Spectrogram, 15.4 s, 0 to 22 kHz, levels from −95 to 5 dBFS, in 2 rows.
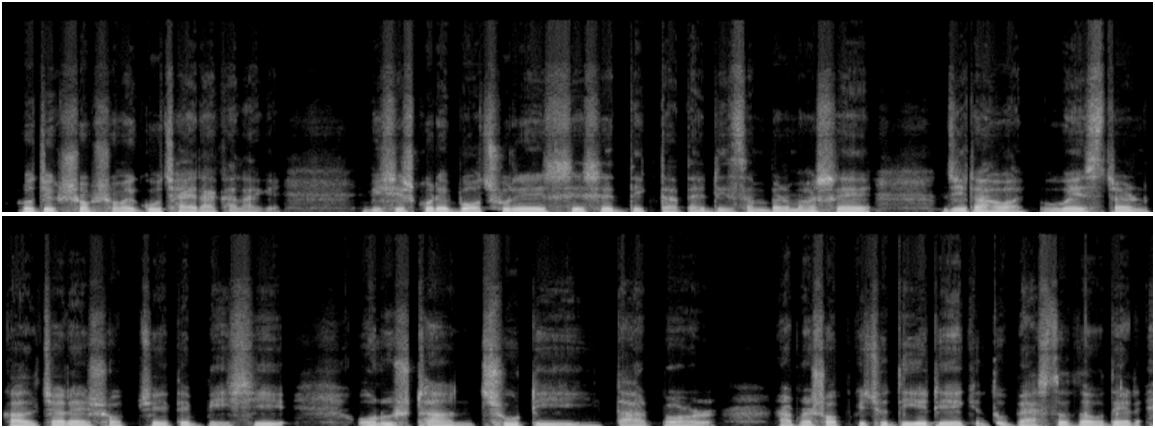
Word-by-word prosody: Project 115 0 +2
সবসময় 110 -3 +1
গোছায় 110 -2 +1
রাখা 95 +1 -7
লাগে। 85 -1 -12 0.6
বিশেষ 105 +3 0
করে 120 -2 +6
বছরের 115 +3 +3 0.2
শেষের 115 -1 +2
দিকটাতে, 90 +1 -4 0.2
ডিসেম্বর 105 +2 -2
মাসে 105 +2 +2 0.7
যেটা 105 0 +3
হয়, 95 -1 -1 0.2
ওয়েস্টার্ন 105 +1 +1 0.2
কালচারে 105 +1 +3 0.2
সবচাইতে 105 +1 -1 0.2
বেশি 100 +4 -1 0.7
অনুষ্ঠান, 105 -1 +1 0.3
ছুটি 100 -2 +1 0.4
তারপর 95 0 -1 0.6
আপনার - - 0
সবকিছু - - 0
দিয়ে 110 0 +6
টিয়ে 105 -1 +4
কিন্তু 105 -2 -7
ব্যস্ততা 100 +2 +1
ওদের 100 +1 +2
105 Hz, 110 wpm, -27 LUFS, 100-110 Hz, 0.7 s, করে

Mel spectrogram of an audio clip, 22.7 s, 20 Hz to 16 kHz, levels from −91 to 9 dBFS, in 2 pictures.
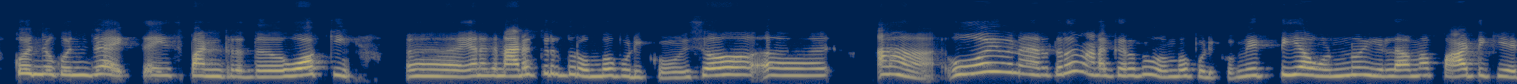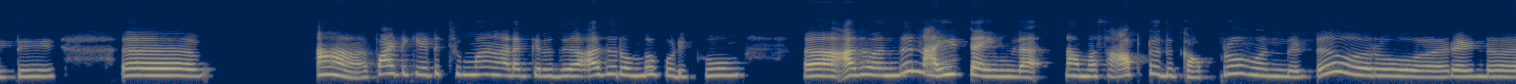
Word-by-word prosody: கொஞ்சம், 340 -3 +1
கொஞ்சம் 315 +2 0
எக்ஸர்சைஸ் 295 +1 -7
பண்றது, 255 -3 -1 0.2
வாக்கிங் 315 -3 +4 0.4
அ - - +1 0.4
எனக்கு 290 0 -1
நடக்கிறது 320 +3 +2
ரொம்ப 265 +2 +1
பிடிக்கும். 225 -4 -6 0.2
சோ, 295 - +5 0.4
அ, - - -1 0.8
அ, - - +1 0.6
ஓய்வு 430 +4 +3
நேரத்துல 325 +3 -1
நடக்கிறது 290 0 -1
ரொம்ப 255 +2 -2
பிடிக்கும். 235 +1 -8
வெட்டியா 310 +3 +1 0.2
ஒண்ணும் 305 +3 -1
இல்லாம, 265 +2 +1
பாட்டு 280 +2 +4
கேட்டு, 250 0 -4 0.8
அ. - - +3 1.4
அ, - - +5 0.4
பாட்டு 355 -1 +1
கேட்டு 320 +3 -6
சும்மா 325 0 -4
நடக்கிறது. 280 -1 -3 0.2
அது 320 +3 -1
ரொம்ப 295 +2 -2
பிடிக்கும். 285 +3 -5 0.6
அ, - - +8 0.3
அது 305 +3 +2
வந்து 300 +9 0
நைட் 335 +4 +3
டைம்ல. 255 -4 0 0.3
நம்ம 275 -2 0
சாப்பிட்டதுக்கு 290 -8 0
அப்புறம் 335 +11 -4
வந்துட்டு 260 +2 -4 0.2
ஒரு 290 -2 0 0.5
2 250 0 -3
290 Hz, 115 wpm, -23 LUFS, 260-320 Hz, 1.4 s, அ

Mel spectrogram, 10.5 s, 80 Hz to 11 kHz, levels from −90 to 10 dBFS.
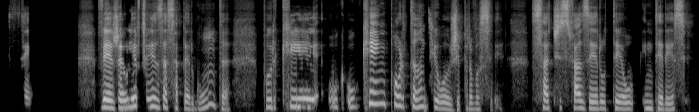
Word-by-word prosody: Sim, - - -12 1.1
veja 215 -1 +7
eu 210 - +1
lhe 240 +2 +2
fiz 235 -1 0
essa 215 -2 +1
pergunta, 200 - -8 0.5
porque 230 +2 -2 0.4
o 235 - -9
o 240 +1 -8
que 295 - 0
é 335 - +9
importante 270 -8 -3
hoje 175 -3 0
pra 175 +1 -10
você? 175 -1 -2 0.4
Satisfazer 205 -2 +3
o 190 - -5
teu 185 -3 -5
interesse, 185 - -2
215 Hz, 115 wpm, -22 LUFS, 185-245 Hz, 1.1 s, é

